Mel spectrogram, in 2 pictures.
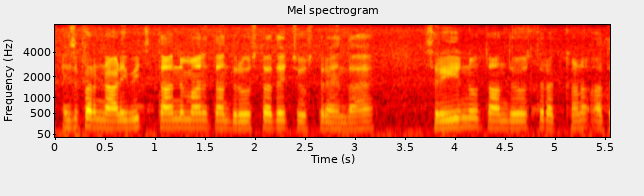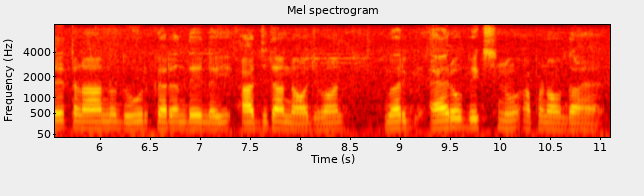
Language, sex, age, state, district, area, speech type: Punjabi, male, 30-45, Punjab, Kapurthala, urban, spontaneous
